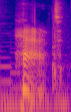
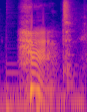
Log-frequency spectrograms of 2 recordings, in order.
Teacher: I'm from the English West Country, and so I pronounce it, I think, a little more open, hat. At least I think that's what it is, but in any case, you can see that I've put an extra little sign there to indicate that the vowel is pronounced slightly more open than normal. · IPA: [hæ̞t]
